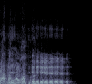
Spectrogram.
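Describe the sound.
A person imitates a goat's bleat: one loud, wavering cry with a quavering tremble, held for over a second before cutting off into silence.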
